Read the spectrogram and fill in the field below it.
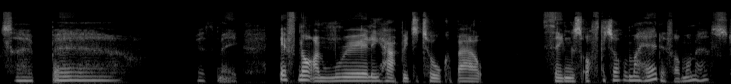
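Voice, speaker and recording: A woman with an English accent speaks in a fairly low voice with a bright, sharp tone and fairly even intonation. Her loudness swings widely, she takes long, frequent pauses, and the sound is dry and close with no echo. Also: moderate pace. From England. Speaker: researcher. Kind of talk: presentation to conference. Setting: video call.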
